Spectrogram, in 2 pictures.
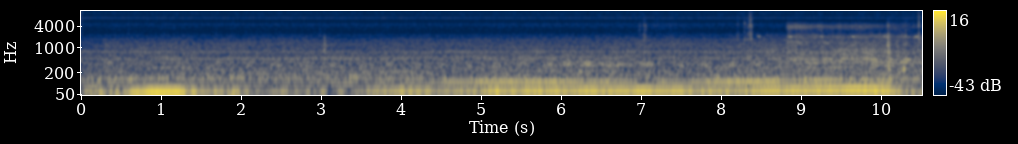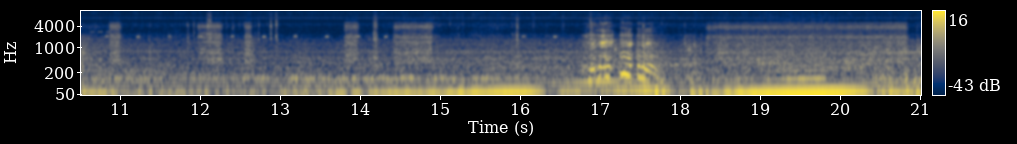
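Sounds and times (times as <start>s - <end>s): engine and tyre rumble: 0.0s - 21.0s
turn indicator ticking: 8.1s - 18.3s.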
